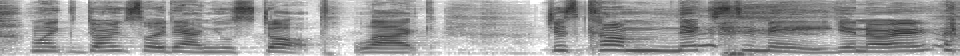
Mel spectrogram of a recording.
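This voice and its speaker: The speaker talks at a fairly slow pace with ordinary pitch variation. Background noise is noticeable throughout. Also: woman, high pitch for a woman. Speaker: rugby league player and podcast co-host. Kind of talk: casual chat. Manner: animated.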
